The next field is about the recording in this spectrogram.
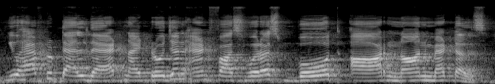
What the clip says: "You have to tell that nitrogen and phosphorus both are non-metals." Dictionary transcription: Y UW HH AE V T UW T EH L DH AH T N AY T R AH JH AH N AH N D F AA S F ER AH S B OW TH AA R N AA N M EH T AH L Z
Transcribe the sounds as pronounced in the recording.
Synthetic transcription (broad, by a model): Y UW HH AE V T UW T EH L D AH T N AY T R AH JH AH N AH N D F AA S F ER AH S B OW T AA R N AA N M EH T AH L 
